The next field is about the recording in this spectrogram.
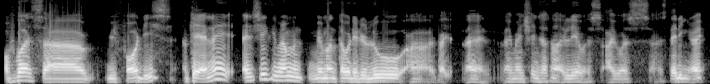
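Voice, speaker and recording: Low-voiced man, Malay-English slang. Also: quick pace, dry recording, highs cut off. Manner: colloquial Malay-English slang mix with "lah" particles. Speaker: guest, wedding photographer. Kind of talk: casual podcast conversation.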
